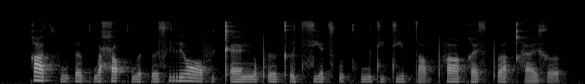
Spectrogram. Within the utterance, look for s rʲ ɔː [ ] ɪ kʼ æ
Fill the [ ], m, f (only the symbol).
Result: f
